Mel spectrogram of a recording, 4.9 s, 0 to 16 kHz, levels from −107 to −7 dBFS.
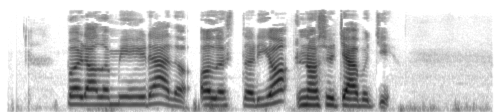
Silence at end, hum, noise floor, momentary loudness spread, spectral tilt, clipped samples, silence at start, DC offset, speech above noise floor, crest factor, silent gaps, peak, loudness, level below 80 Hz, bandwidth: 1.05 s; none; -68 dBFS; 11 LU; -2.5 dB/octave; under 0.1%; 0.7 s; under 0.1%; 42 dB; 22 dB; none; -6 dBFS; -26 LUFS; -72 dBFS; 11.5 kHz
